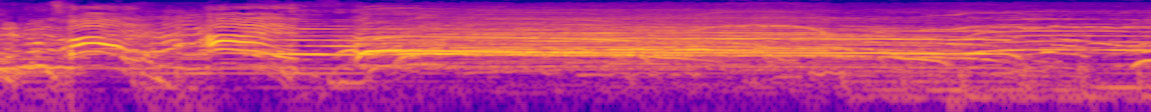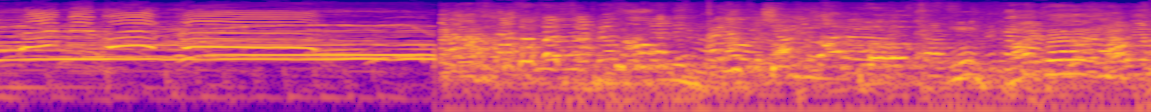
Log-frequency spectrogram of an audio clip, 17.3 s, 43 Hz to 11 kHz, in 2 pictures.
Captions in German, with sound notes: 2 1 (Lautes Jubeln) Happy Birthday!!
